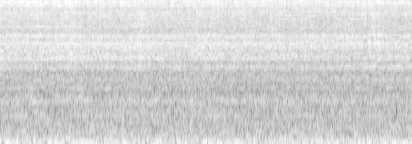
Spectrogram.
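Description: Faint steady hiss of background room noise, with no clicks or mechanical sounds.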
